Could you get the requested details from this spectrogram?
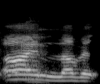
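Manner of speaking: high delighted laughing words. Real, not acted.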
